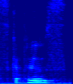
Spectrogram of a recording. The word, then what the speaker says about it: Scappoose: It's one of our newest buildings up in, I might say this wrong, Scappoose. Yeah, Scappoose.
